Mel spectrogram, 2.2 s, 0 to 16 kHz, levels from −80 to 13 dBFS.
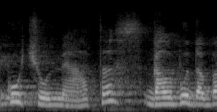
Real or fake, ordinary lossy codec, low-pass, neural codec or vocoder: real; AAC, 48 kbps; 14.4 kHz; none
